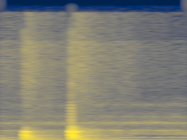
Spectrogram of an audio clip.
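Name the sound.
loud knock at the door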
